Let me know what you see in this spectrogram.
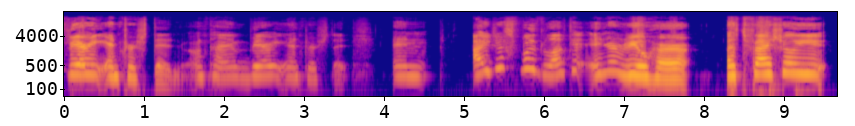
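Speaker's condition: Cerebral palsy; recent health issues

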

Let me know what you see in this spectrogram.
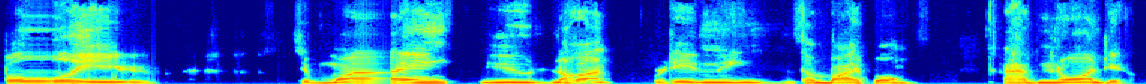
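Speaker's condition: Stroke; voice affected

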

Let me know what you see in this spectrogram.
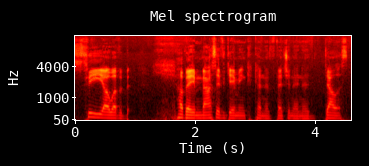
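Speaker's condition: Stutter; frequent word and phrase repetitions, part-word repetitions, repeated uh fillers, listeners mistake speech for drunkenness; repeated sounds

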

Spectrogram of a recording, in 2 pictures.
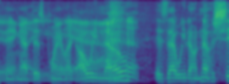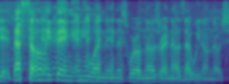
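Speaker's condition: No condition

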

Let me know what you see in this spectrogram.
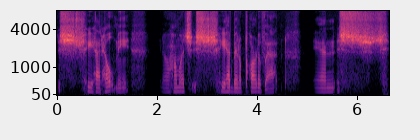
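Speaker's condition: Stutter; long-standing stutter persisting into adulthood, oral assessment showed no tongue or face problem; adult speech therapy, two therapists, desensitization, introduction and interview practice, probably always going to stutter; hard time talking, uncomfortable in certain situations, not perfectly fluent, phone call anxiety improved; prolonged sounds

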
